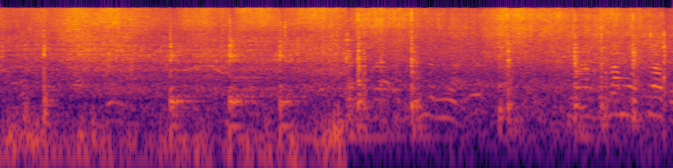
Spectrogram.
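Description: Onion and green chili paste sizzling as it fries in a large rectangular metal pan over a wood fire, while long-handled metal spatulas scrape and stir it across the pan bottom with repeated short scrapes and clinks.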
